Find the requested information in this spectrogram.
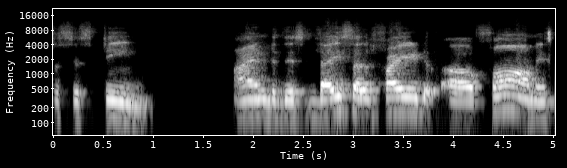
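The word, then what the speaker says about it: cysteine: amino acid with the free thol group is pronounced cine and this dulfi form is pronounced as ctin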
